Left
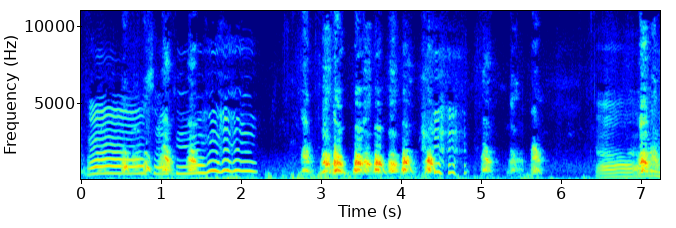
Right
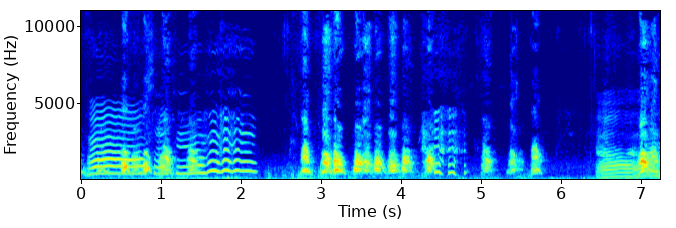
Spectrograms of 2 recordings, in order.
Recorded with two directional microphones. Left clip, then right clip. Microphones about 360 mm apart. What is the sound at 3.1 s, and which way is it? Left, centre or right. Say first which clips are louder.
Crow: left 12 dB; centre.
